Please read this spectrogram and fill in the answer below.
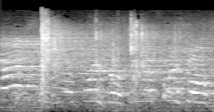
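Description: Inline hockey sticks cracking against the puck and each other as play restarts from a faceoff, several sharp clacks, the loudest about half a second in.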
